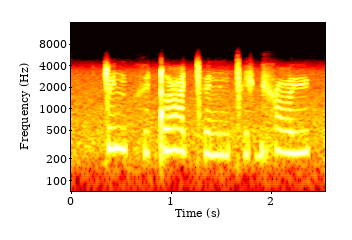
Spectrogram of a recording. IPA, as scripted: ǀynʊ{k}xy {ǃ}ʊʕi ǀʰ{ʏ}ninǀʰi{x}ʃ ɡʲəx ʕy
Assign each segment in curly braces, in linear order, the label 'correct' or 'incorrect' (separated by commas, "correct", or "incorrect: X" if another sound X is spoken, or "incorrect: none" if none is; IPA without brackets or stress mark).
correct, correct, correct, incorrect: none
